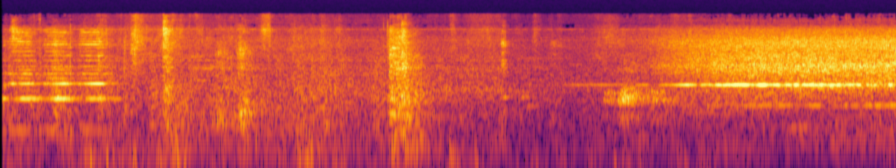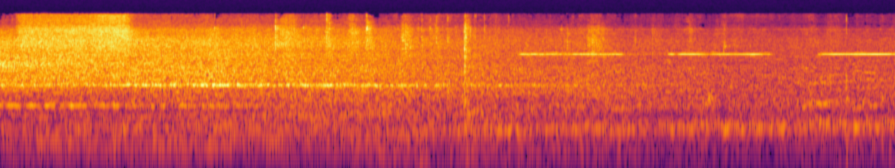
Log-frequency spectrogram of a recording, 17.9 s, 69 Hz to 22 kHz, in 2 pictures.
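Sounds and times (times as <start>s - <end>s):
metro train departing: 0.0s - 17.8s.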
